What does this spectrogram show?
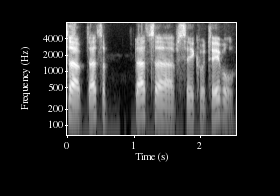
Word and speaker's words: Seiko: to see that that is how you say Seiko yeah someday I'll cover uncover it and uh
